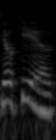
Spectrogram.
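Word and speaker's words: Yukio: you say it yeah yeah I remember it's yokio because I kept calling her yogioh Yu-Gi-Oh or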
